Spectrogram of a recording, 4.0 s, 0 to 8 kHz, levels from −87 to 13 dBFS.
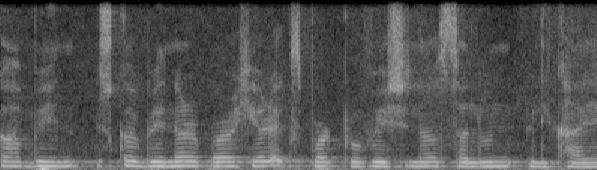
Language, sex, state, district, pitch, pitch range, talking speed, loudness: Hindi, female, Arunachal Pradesh, Papum Pare, 205 Hz, 200-210 Hz, 165 wpm, -19 LUFS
